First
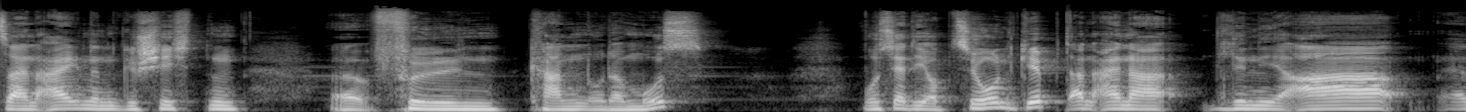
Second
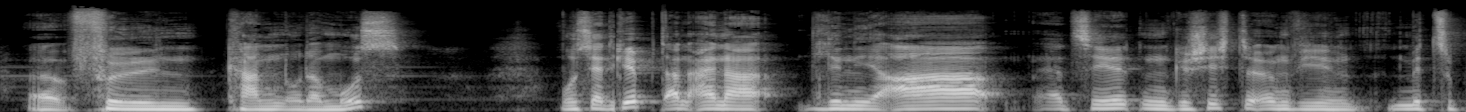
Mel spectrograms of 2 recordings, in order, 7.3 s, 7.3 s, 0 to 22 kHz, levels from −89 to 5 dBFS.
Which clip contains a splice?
second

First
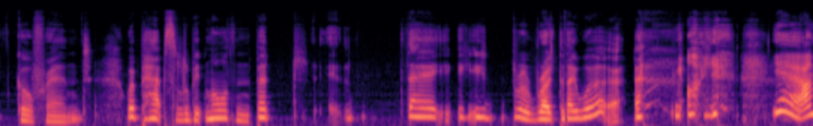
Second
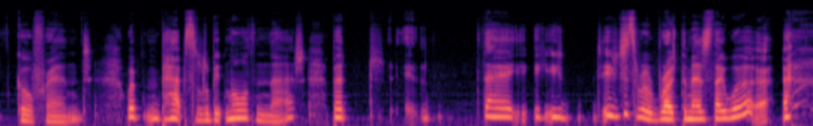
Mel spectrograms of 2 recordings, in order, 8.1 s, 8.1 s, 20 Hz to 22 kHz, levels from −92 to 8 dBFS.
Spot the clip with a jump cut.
first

